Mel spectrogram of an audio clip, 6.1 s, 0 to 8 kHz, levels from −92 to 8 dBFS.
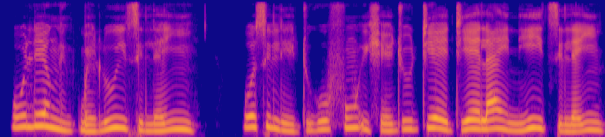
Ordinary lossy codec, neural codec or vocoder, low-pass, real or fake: none; none; 7.2 kHz; real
